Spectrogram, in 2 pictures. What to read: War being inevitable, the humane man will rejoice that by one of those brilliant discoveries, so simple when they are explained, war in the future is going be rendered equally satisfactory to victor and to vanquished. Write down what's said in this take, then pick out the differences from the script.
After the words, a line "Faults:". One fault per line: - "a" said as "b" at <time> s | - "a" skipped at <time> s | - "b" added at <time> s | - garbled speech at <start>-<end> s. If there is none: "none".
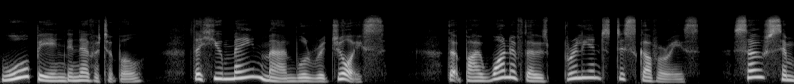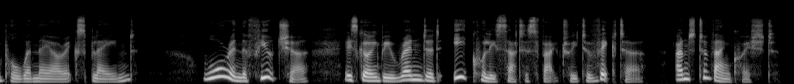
War being inevitable, the humane man will rejoice that by one of those brilliant discoveries, so simple when they are explained, war in the future is going be rendered equally satisfactory to victor and to vanquished.
Faults:
none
